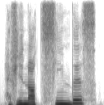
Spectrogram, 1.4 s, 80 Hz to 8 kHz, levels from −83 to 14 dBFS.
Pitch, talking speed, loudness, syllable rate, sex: 210 Hz, 215 wpm, -12 LUFS, 4.6 syllables/s, female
